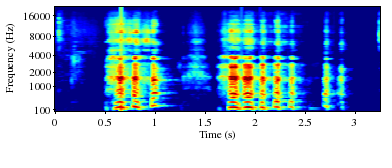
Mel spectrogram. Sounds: Laughter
